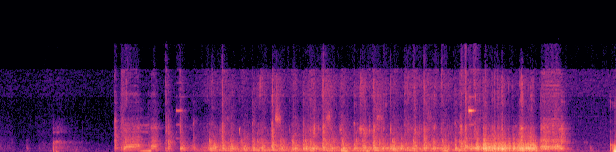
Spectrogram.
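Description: From silence, a sewing machine starts up and drives through thick scrap fabric with a close, labouring whir that builds and strains louder before cutting off abruptly.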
